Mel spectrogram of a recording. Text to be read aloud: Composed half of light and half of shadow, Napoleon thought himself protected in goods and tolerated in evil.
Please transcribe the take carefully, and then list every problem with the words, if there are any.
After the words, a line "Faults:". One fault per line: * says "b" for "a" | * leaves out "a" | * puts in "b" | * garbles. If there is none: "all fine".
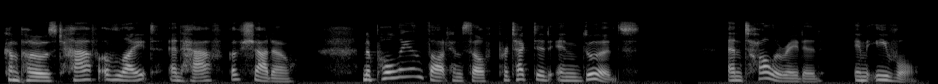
Composed half of light and half of shadow, Napoleon thought himself protected in goods and tolerated in evil.
Faults:
all fine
